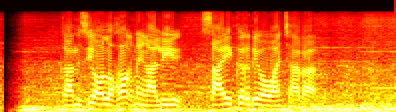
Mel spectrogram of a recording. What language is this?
Sundanese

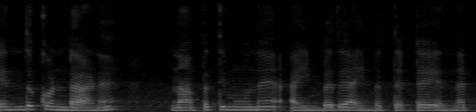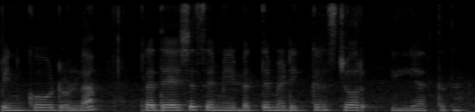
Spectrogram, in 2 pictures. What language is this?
Malayalam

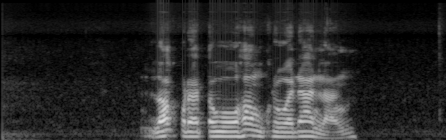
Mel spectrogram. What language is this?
Thai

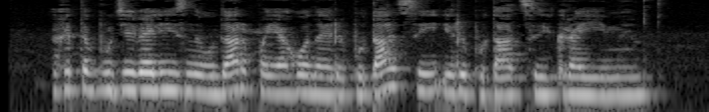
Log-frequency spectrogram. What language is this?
Belarusian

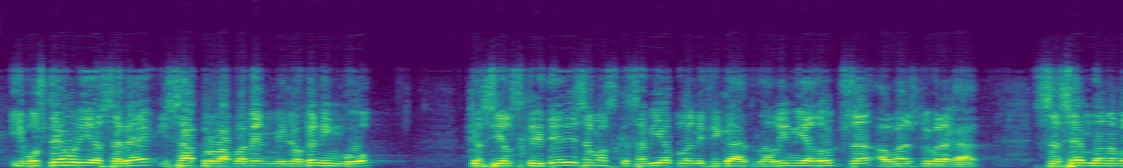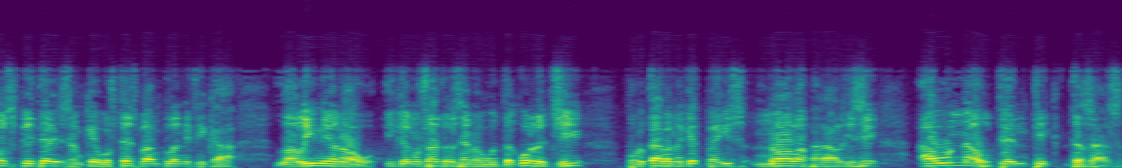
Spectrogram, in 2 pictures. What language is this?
Catalan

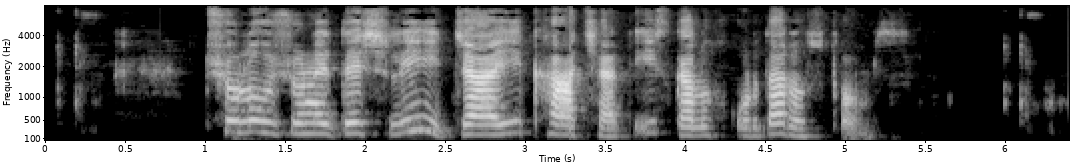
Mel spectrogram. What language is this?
Svan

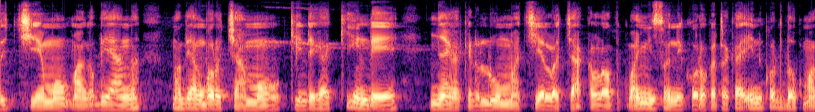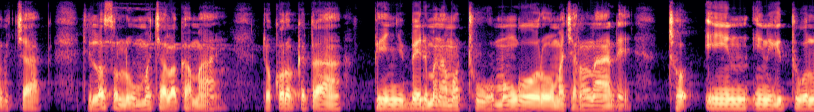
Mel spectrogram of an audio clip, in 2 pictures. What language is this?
Luo (Kenya and Tanzania)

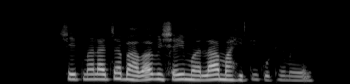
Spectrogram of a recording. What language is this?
Marathi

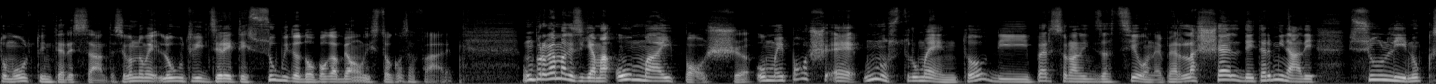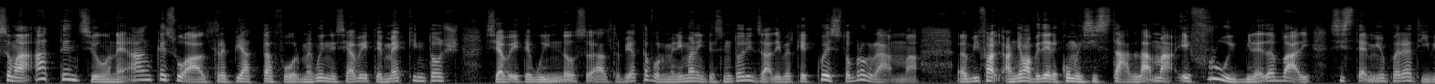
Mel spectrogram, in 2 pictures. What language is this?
Italian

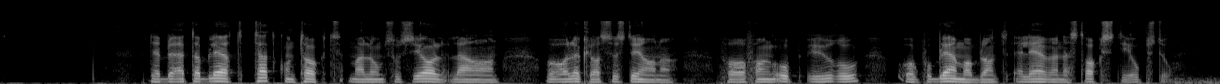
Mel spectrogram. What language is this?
Norwegian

